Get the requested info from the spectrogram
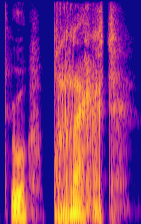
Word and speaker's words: Ruprecht: Ruprecht. I don't think you're supposed to roll the R if it's in the beginning of a word.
